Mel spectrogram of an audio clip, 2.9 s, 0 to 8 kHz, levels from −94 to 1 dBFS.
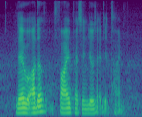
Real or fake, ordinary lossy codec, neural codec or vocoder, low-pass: real; none; none; none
